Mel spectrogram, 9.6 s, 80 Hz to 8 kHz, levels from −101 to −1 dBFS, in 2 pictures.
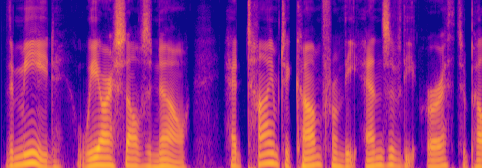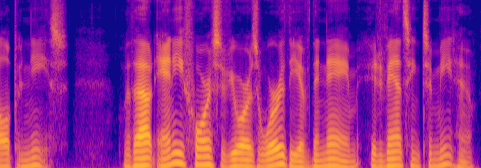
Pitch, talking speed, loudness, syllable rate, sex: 120 Hz, 185 wpm, -22 LUFS, 5.2 syllables/s, male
